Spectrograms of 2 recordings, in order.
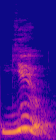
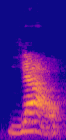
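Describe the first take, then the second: First: The vowel sounds like 'oo' in 'moon'. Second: The vowel sounds like 'ow' in 'cow'. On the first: The speaker calls it right. "O U also makes an oo sound" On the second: The speaker calls it wrong. "if I were to make that ow sound"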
